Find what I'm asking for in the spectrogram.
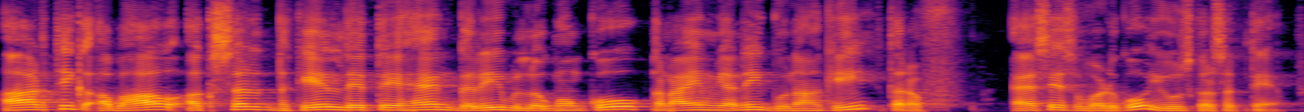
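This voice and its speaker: A man with a slightly raised voice teaches English vocabulary, explaining each word in Hindi. He keeps checking that students follow with quick rhetorical questions, and he slows right down to read each English example sentence. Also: a little high, darkish tone. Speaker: English tutor. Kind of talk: vocabulary lesson.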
